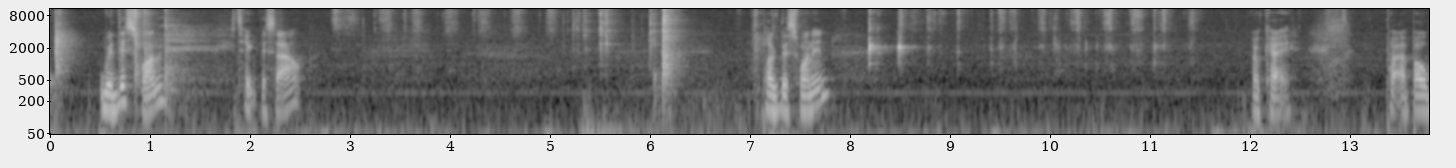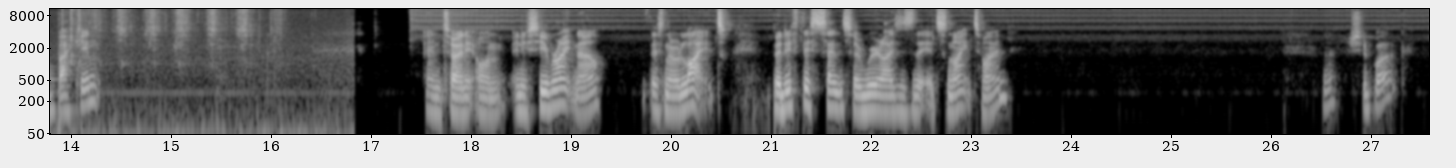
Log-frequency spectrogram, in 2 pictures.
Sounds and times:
Speech: 0.5s - 1.2s, 1.9s - 2.5s, 7.2s - 7.8s, 12.0s - 12.5s, 13.4s - 14.3s, 17.6s - 23.4s, 26.5s - 27.3s.

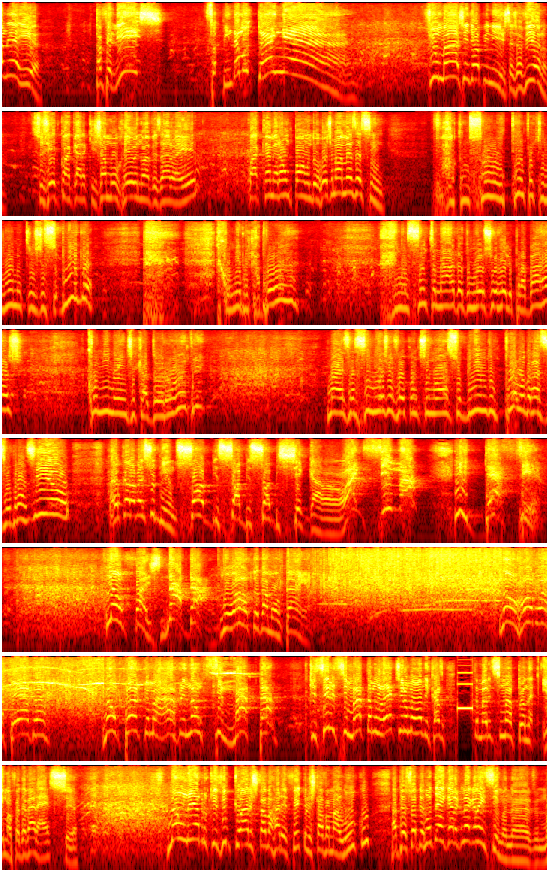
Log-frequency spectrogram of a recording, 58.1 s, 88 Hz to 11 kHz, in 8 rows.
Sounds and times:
Speech: 0.0s - 0.6s, 1.2s - 4.8s, 5.6s - 9.9s, 10.6s - 12.4s, 13.0s - 15.8s, 17.4s - 18.6s, 19.6s - 22.1s, 23.0s - 24.6s, 26.1s - 36.4s, 37.7s - 40.5s, 43.0s - 44.3s, 45.0s - 51.9s, 53.1s - 58.1s.

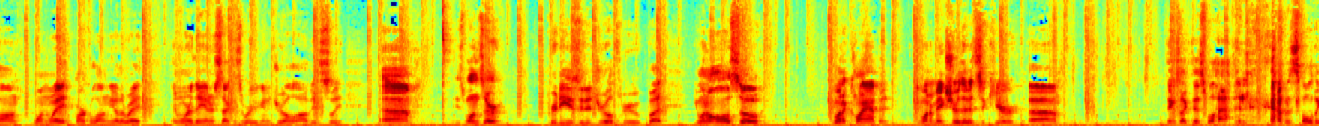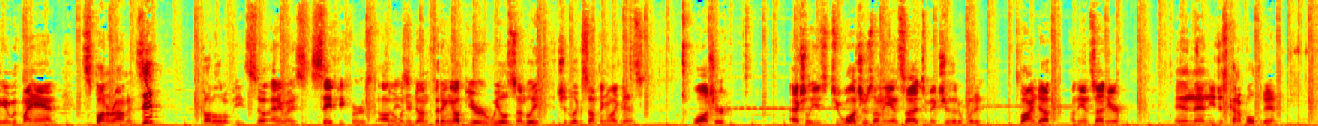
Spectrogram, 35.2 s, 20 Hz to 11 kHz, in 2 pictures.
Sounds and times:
Speech: 0.0s - 10.2s, 11.1s - 14.2s, 15.6s - 27.4s, 28.2s - 32.6s, 33.3s - 34.7s
Music: 0.0s - 35.1s.

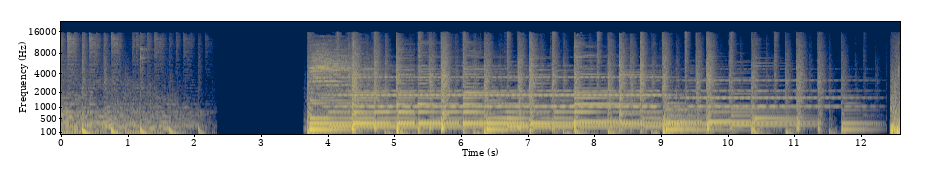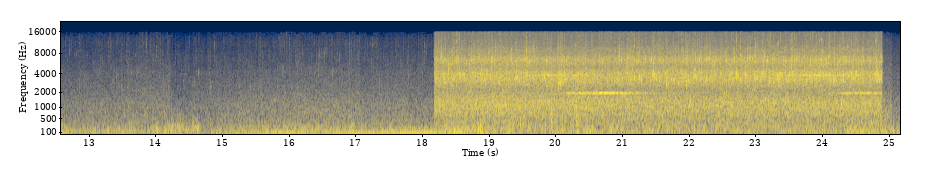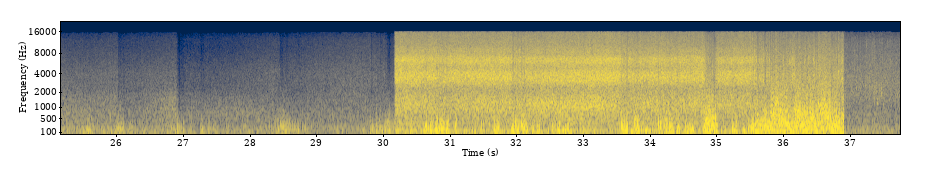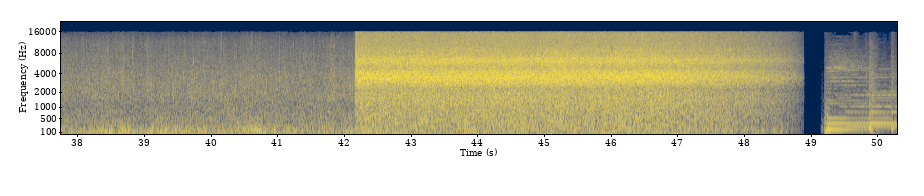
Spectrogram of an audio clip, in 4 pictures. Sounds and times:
Whistling: 18.6s - 24.9s.

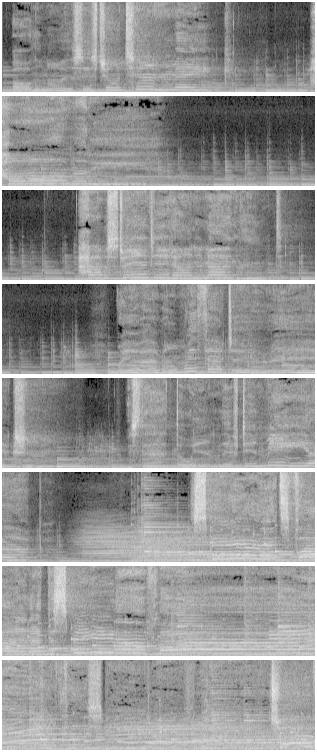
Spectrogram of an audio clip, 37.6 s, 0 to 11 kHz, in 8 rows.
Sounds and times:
Music: 0.0s - 37.5s.

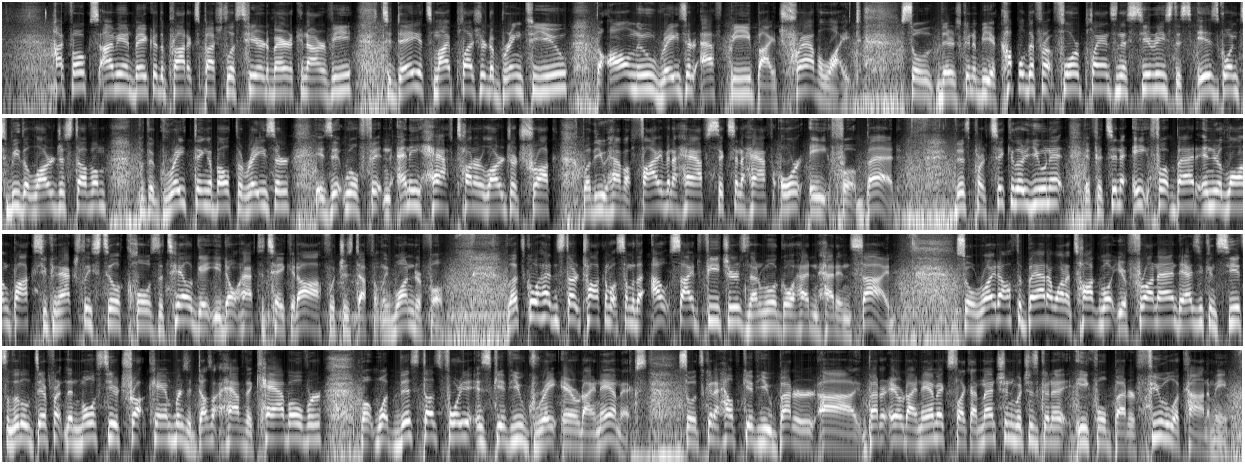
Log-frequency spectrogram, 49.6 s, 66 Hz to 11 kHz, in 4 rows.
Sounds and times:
Speech: 0.5s - 33.8s, 34.4s - 49.6s.

